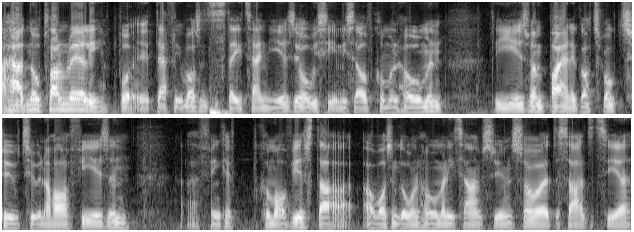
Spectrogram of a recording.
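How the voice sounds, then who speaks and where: In a Liverpool accent, a man with a fairly low pitch talks at a fairly quick pace with fairly even intonation. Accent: Scouse. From Liverpool, England. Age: 30s. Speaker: footballer. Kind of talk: podcast interview.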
